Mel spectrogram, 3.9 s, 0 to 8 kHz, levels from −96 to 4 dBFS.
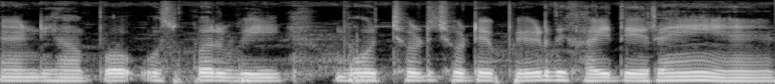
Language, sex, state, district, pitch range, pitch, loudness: Hindi, male, Chhattisgarh, Bilaspur, 125-135 Hz, 130 Hz, -14 LUFS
